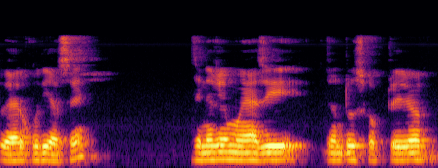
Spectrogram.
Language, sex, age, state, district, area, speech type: Assamese, male, 30-45, Assam, Goalpara, urban, spontaneous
